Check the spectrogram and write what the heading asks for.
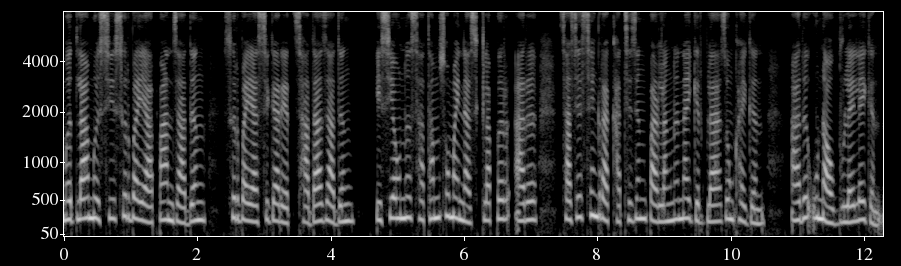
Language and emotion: Bodo, neutral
